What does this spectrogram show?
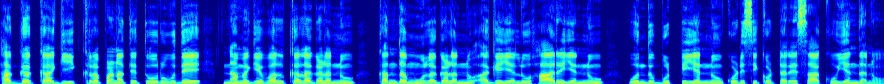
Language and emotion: Kannada, neutral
